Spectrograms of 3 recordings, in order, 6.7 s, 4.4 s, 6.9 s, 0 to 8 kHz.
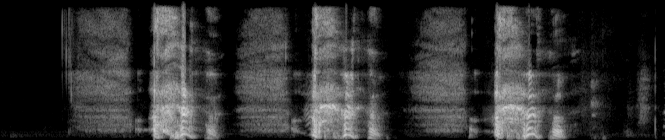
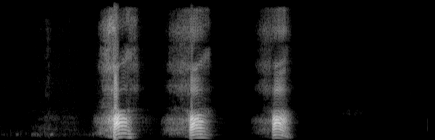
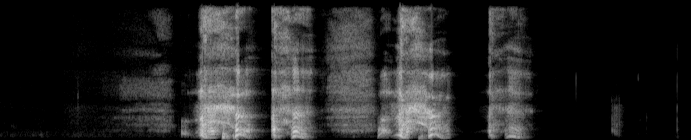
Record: {"three_cough_length": "6.7 s", "three_cough_amplitude": 32768, "three_cough_signal_mean_std_ratio": 0.41, "exhalation_length": "4.4 s", "exhalation_amplitude": 32768, "exhalation_signal_mean_std_ratio": 0.24, "cough_length": "6.9 s", "cough_amplitude": 32768, "cough_signal_mean_std_ratio": 0.38, "survey_phase": "beta (2021-08-13 to 2022-03-07)", "age": "65+", "gender": "Male", "wearing_mask": "No", "symptom_none": true, "symptom_onset": "12 days", "smoker_status": "Never smoked", "respiratory_condition_asthma": false, "respiratory_condition_other": false, "recruitment_source": "REACT", "submission_delay": "1 day", "covid_test_result": "Negative", "covid_test_method": "RT-qPCR", "influenza_a_test_result": "Negative", "influenza_b_test_result": "Negative"}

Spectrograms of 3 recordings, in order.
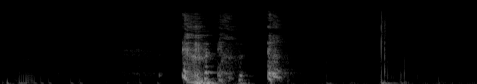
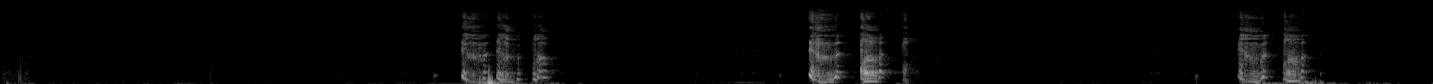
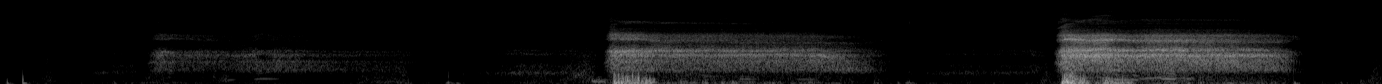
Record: {"cough_length": "4.8 s", "cough_amplitude": 3864, "cough_signal_mean_std_ratio": 0.32, "three_cough_length": "14.3 s", "three_cough_amplitude": 7854, "three_cough_signal_mean_std_ratio": 0.28, "exhalation_length": "13.8 s", "exhalation_amplitude": 7629, "exhalation_signal_mean_std_ratio": 0.48, "survey_phase": "beta (2021-08-13 to 2022-03-07)", "age": "18-44", "gender": "Female", "wearing_mask": "No", "symptom_cough_any": true, "symptom_fatigue": true, "smoker_status": "Never smoked", "respiratory_condition_asthma": false, "respiratory_condition_other": false, "recruitment_source": "Test and Trace", "submission_delay": "2 days", "covid_test_result": "Positive", "covid_test_method": "LFT"}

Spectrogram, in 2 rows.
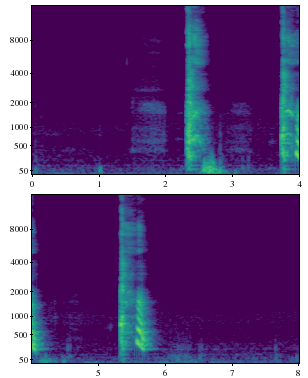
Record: {"three_cough_length": "8.0 s", "three_cough_amplitude": 8234, "three_cough_signal_mean_std_ratio": 0.28, "survey_phase": "beta (2021-08-13 to 2022-03-07)", "age": "45-64", "gender": "Female", "wearing_mask": "No", "symptom_sore_throat": true, "smoker_status": "Never smoked", "respiratory_condition_asthma": true, "respiratory_condition_other": false, "recruitment_source": "REACT", "submission_delay": "5 days", "covid_test_result": "Negative", "covid_test_method": "RT-qPCR"}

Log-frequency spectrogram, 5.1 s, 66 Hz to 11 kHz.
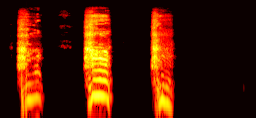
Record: {"exhalation_length": "5.1 s", "exhalation_amplitude": 26518, "exhalation_signal_mean_std_ratio": 0.38, "survey_phase": "beta (2021-08-13 to 2022-03-07)", "age": "18-44", "gender": "Male", "wearing_mask": "No", "symptom_none": true, "smoker_status": "Never smoked", "respiratory_condition_asthma": false, "respiratory_condition_other": false, "recruitment_source": "REACT", "submission_delay": "1 day", "covid_test_result": "Negative", "covid_test_method": "RT-qPCR"}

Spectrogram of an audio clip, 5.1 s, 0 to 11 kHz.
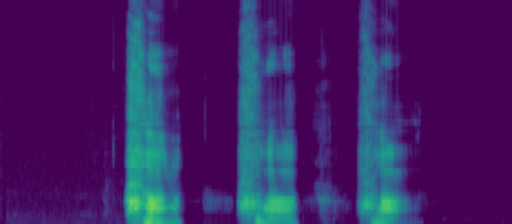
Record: {"exhalation_length": "5.1 s", "exhalation_amplitude": 30653, "exhalation_signal_mean_std_ratio": 0.34, "survey_phase": "beta (2021-08-13 to 2022-03-07)", "age": "65+", "gender": "Male", "wearing_mask": "No", "symptom_none": true, "smoker_status": "Ex-smoker", "respiratory_condition_asthma": false, "respiratory_condition_other": false, "recruitment_source": "REACT", "submission_delay": "1 day", "covid_test_result": "Negative", "covid_test_method": "RT-qPCR", "influenza_a_test_result": "Negative", "influenza_b_test_result": "Negative"}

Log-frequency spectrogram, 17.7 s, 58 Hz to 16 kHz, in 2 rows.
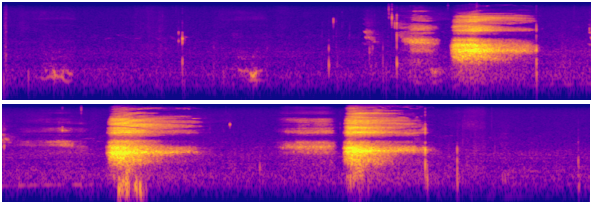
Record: {"exhalation_length": "17.7 s", "exhalation_amplitude": 8854, "exhalation_signal_mean_std_ratio": 0.35, "survey_phase": "alpha (2021-03-01 to 2021-08-12)", "age": "65+", "gender": "Female", "wearing_mask": "No", "symptom_cough_any": true, "symptom_fatigue": true, "symptom_headache": true, "smoker_status": "Never smoked", "respiratory_condition_asthma": true, "respiratory_condition_other": false, "recruitment_source": "REACT", "submission_delay": "3 days", "covid_test_result": "Negative", "covid_test_method": "RT-qPCR"}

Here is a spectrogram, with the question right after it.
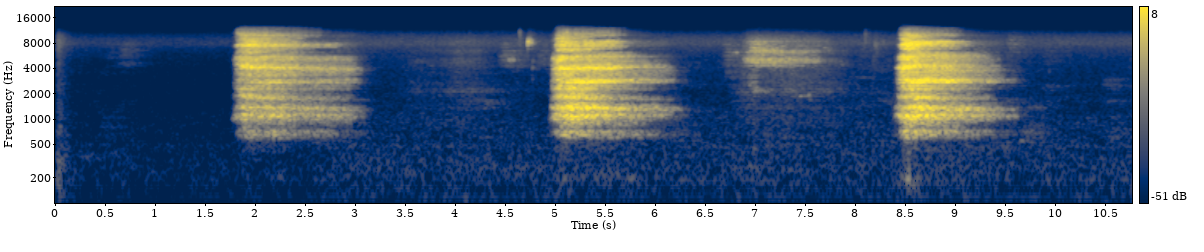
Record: {"exhalation_length": "10.8 s", "exhalation_amplitude": 8623, "exhalation_signal_mean_std_ratio": 0.45, "survey_phase": "beta (2021-08-13 to 2022-03-07)", "age": "45-64", "gender": "Female", "wearing_mask": "No", "symptom_none": true, "smoker_status": "Ex-smoker", "respiratory_condition_asthma": false, "respiratory_condition_other": false, "recruitment_source": "REACT", "submission_delay": "1 day", "covid_test_result": "Negative", "covid_test_method": "RT-qPCR", "influenza_a_test_result": "Unknown/Void", "influenza_b_test_result": "Unknown/Void"}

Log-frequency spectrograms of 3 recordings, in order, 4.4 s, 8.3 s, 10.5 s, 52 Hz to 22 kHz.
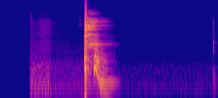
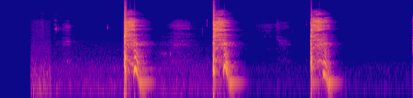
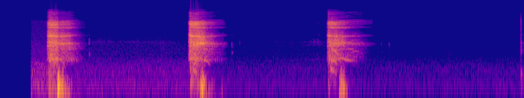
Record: {"cough_length": "4.4 s", "cough_amplitude": 26028, "cough_signal_mean_std_ratio": 0.21, "three_cough_length": "8.3 s", "three_cough_amplitude": 26028, "three_cough_signal_mean_std_ratio": 0.28, "exhalation_length": "10.5 s", "exhalation_amplitude": 26018, "exhalation_signal_mean_std_ratio": 0.27, "survey_phase": "beta (2021-08-13 to 2022-03-07)", "age": "45-64", "gender": "Male", "wearing_mask": "No", "symptom_none": true, "symptom_onset": "2 days", "smoker_status": "Ex-smoker", "respiratory_condition_asthma": false, "respiratory_condition_other": false, "recruitment_source": "Test and Trace", "submission_delay": "1 day", "covid_test_result": "Positive", "covid_test_method": "RT-qPCR"}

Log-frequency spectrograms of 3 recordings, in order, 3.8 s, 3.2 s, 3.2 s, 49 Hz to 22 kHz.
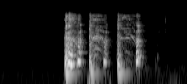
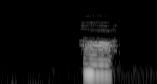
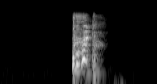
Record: {"three_cough_length": "3.8 s", "three_cough_amplitude": 17999, "three_cough_signal_mean_std_ratio": 0.36, "exhalation_length": "3.2 s", "exhalation_amplitude": 3232, "exhalation_signal_mean_std_ratio": 0.38, "cough_length": "3.2 s", "cough_amplitude": 17334, "cough_signal_mean_std_ratio": 0.29, "survey_phase": "beta (2021-08-13 to 2022-03-07)", "age": "45-64", "gender": "Male", "wearing_mask": "No", "symptom_runny_or_blocked_nose": true, "symptom_onset": "4 days", "smoker_status": "Ex-smoker", "respiratory_condition_asthma": false, "respiratory_condition_other": false, "recruitment_source": "REACT", "submission_delay": "2 days", "covid_test_result": "Negative", "covid_test_method": "RT-qPCR"}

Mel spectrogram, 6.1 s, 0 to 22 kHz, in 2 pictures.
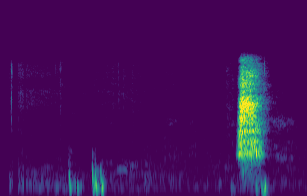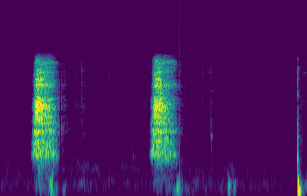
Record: {"exhalation_length": "6.1 s", "exhalation_amplitude": 26479, "exhalation_signal_mean_std_ratio": 0.28, "survey_phase": "alpha (2021-03-01 to 2021-08-12)", "age": "45-64", "gender": "Female", "wearing_mask": "No", "symptom_none": true, "smoker_status": "Never smoked", "respiratory_condition_asthma": false, "respiratory_condition_other": false, "recruitment_source": "REACT", "submission_delay": "1 day", "covid_test_result": "Negative", "covid_test_method": "RT-qPCR"}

